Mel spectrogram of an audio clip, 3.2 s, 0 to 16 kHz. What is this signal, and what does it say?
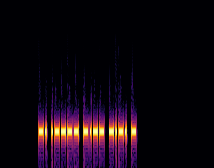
Morse code, heard as a keyed tone, about 51 wpm, 700 Hz. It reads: N1YCT
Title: USA Call Signs - 5 Characters - Repeated 3x - 50wpm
